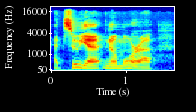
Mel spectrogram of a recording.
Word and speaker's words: Tetsuya Nomura: This is where the Tetsunomura, I mispronounced his name twice, Tetsuya Nomura, just came off of Kingdom Hearts 3 to jump in and work on FF7 Remake.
